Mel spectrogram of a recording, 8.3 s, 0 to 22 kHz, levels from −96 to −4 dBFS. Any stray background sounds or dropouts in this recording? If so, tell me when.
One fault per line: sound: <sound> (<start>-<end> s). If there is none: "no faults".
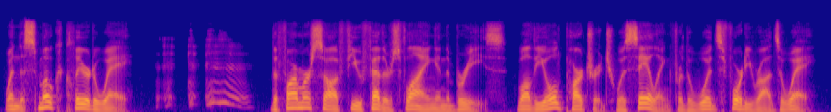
sound: throat clearing (1.5-2.6 s)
